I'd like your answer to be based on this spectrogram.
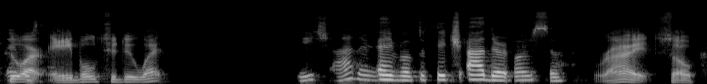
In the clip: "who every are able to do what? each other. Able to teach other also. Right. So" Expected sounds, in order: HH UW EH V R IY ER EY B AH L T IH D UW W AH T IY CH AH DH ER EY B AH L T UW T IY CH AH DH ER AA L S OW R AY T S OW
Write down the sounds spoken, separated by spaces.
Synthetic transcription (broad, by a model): HH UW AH R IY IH B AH L T IH D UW W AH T IY CH AH DH ER EY B AH L T UW T IY CH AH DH ER AA L S OW R AY T S OW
